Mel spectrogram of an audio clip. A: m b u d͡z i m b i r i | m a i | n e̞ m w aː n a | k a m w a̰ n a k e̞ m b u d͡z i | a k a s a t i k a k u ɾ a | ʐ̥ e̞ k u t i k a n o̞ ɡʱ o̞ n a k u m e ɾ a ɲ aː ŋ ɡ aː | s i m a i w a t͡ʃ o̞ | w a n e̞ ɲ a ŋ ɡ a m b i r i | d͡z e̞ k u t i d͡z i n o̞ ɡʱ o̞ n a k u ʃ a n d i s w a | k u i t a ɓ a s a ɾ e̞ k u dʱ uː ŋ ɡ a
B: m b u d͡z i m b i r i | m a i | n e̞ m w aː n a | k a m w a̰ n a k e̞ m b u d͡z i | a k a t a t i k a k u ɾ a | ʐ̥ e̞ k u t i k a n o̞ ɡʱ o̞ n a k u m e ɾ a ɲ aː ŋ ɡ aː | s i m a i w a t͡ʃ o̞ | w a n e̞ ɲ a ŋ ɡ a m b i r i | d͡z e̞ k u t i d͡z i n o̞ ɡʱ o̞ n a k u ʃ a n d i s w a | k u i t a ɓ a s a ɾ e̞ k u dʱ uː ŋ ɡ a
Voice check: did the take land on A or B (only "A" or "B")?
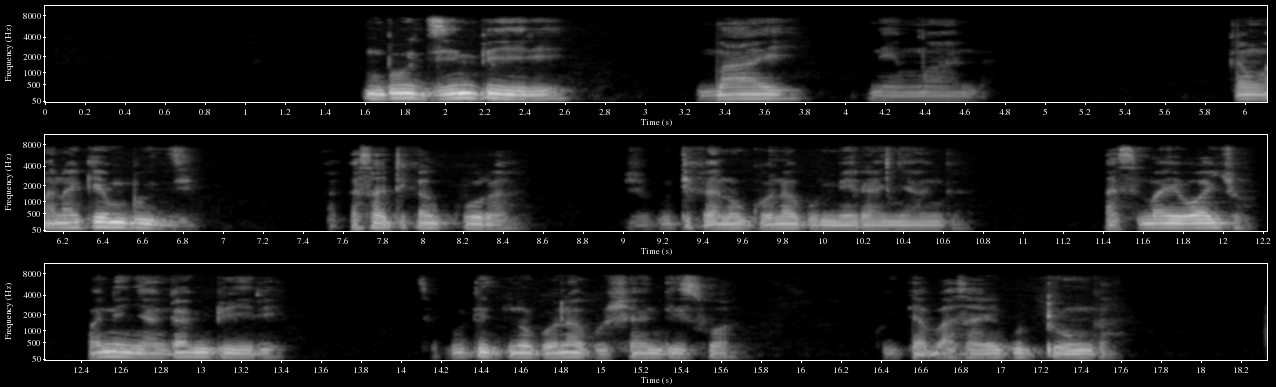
A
